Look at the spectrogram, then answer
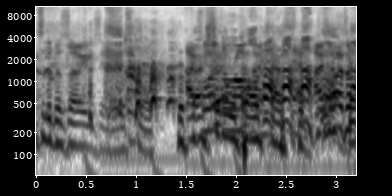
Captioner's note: laughing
